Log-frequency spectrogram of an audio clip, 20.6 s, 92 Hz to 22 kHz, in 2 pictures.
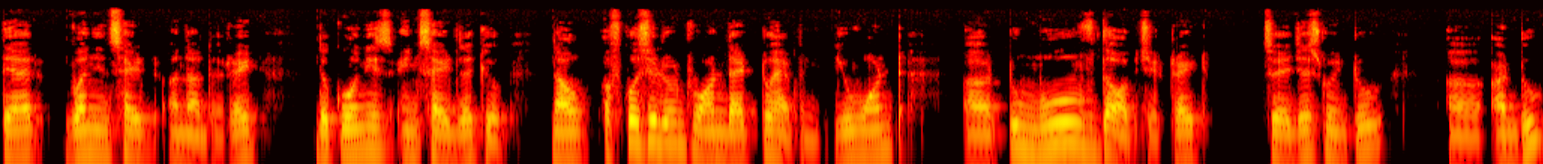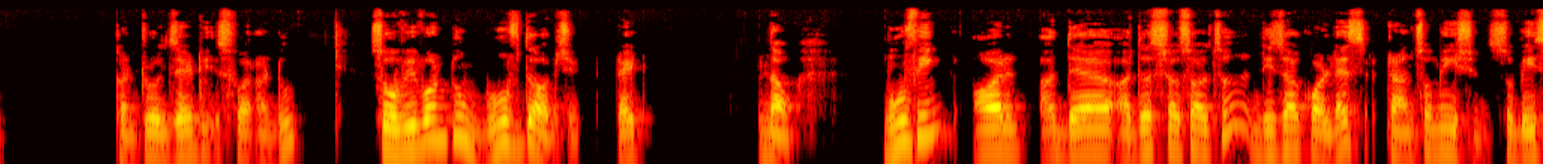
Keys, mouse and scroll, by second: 5.3 middle click, 6.9 click, 8.8 ctrl+z, 9.9 ctrl+z, 12.3 click.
